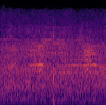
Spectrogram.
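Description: A football is struck with a sharp thud.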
